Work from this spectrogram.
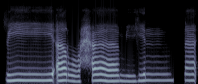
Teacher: Roknya tebal ya karena sukun didahului fathah.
